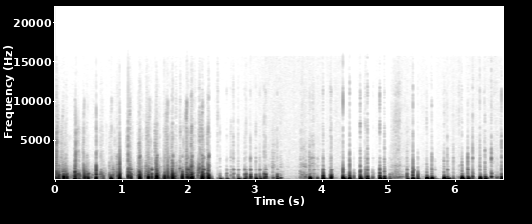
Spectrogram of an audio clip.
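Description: Fingertips tap quickly and repeatedly on the two angled capsules of a metal stereo microphone. The result is a rapid, dense patter of dull, boomy low thumps with almost no ring. The tapping eases briefly near the middle, then resumes at the same quick pace.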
